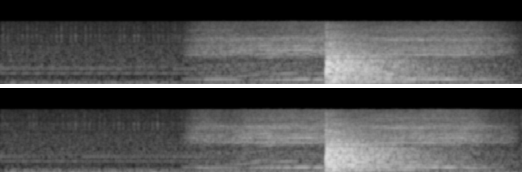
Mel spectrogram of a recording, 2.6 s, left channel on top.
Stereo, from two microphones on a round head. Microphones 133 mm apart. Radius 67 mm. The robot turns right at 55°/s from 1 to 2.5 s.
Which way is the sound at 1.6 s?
10° right (ahead or behind).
